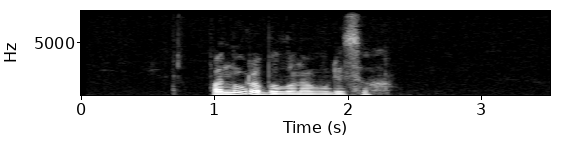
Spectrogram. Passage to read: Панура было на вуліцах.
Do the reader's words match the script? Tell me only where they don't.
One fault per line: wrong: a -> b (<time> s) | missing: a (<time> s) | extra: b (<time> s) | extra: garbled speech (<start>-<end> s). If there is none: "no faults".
no faults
